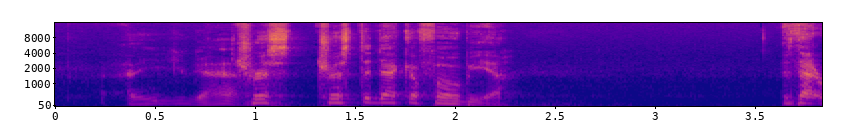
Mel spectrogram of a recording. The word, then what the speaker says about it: Triskaidekaphobia: Triskaidekaphobia. Is that right? Did I say it right? There's no... There's no second T. Triskaidekaphobia. Triskaidekaphobia.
